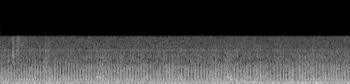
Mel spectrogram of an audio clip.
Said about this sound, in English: Instead, when I call, it turns out that it's your mom's recording playing, which is, if anyone's heard it, it just sounds like static.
